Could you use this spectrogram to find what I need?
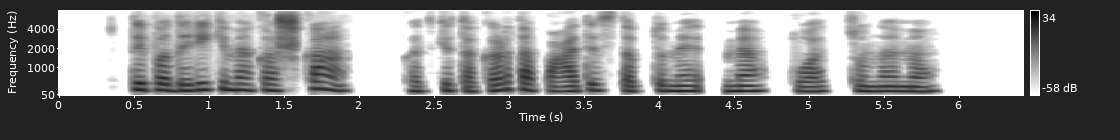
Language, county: Lithuanian, Vilnius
